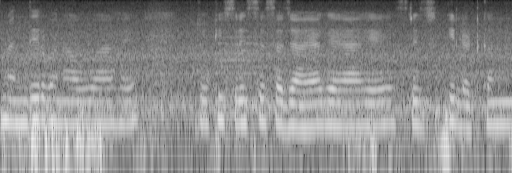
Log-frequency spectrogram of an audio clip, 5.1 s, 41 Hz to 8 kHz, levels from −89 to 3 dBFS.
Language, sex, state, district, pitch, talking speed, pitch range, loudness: Hindi, female, Chhattisgarh, Raigarh, 180 Hz, 165 wpm, 170-185 Hz, -18 LUFS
